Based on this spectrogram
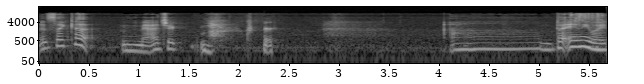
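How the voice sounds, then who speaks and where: A soft-spoken woman at a medium pitch, with very wide pitch swings. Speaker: gaming streamer. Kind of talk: live gameplay commentary. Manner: halting, filler-heavy; quiet, soft-spoken.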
